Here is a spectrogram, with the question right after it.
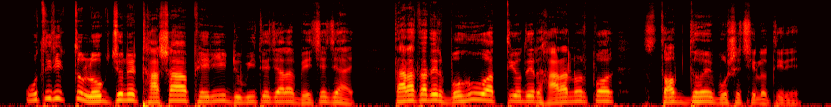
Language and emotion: Bengali, sad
